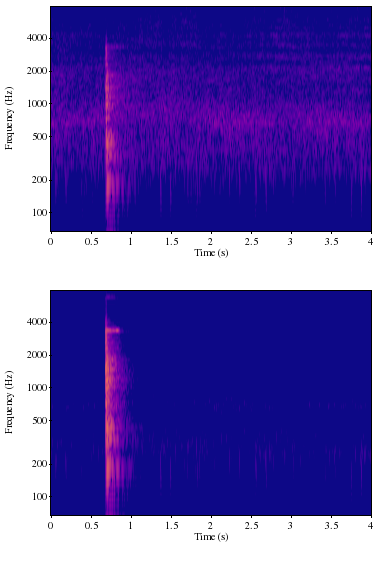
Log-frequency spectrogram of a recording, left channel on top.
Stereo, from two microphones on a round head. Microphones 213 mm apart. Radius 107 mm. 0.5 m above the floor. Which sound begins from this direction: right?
A piano, at 0.7 s.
